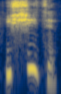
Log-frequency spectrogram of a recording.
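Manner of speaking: high, urgent command to search; commanding exclamation; urgent order. A narrator's reading.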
